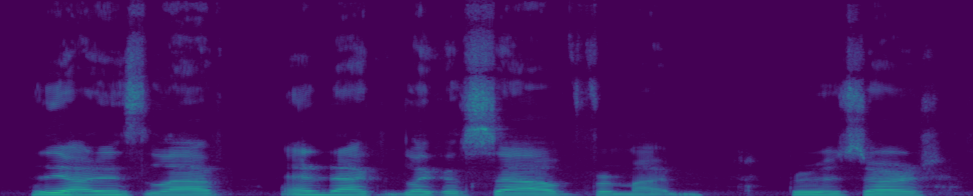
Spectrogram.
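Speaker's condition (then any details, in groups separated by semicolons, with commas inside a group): Multiple sclerosis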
